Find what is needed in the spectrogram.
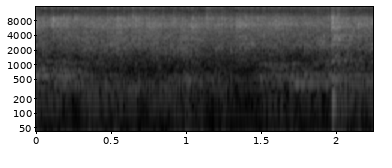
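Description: A steady hiss, with faint voices in the background.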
